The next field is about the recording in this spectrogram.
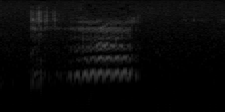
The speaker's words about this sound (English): you guys hear the cat? You guys hear him? Look at him! Look at him, he just made a little noise! He just made a little noise.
